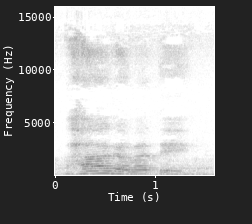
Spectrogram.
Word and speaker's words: Bhagavate: the Sanskrit alphabet, and it's pronounced with a little puff of air, like this. Ba, ba, ba, ba, ba. So it's Bhagavate.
